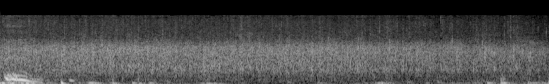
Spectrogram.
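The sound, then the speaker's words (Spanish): The audience of the program Espacio en Blanco applauds a surprise guest steadily for several seconds, a dense, even wash of clapping that holds at a fairly loud level throughout, with a brief voice at the very start. “Os pido un aplauso para él, este tipo tan raro que ha aparecido aquí de repente ahora.”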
